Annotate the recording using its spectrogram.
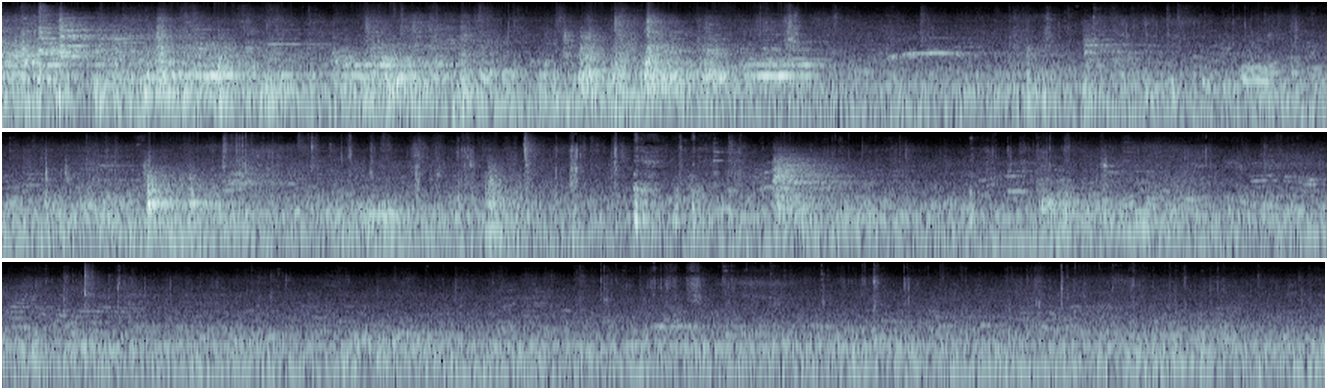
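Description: Several men talk loudly nearby, outdoors.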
